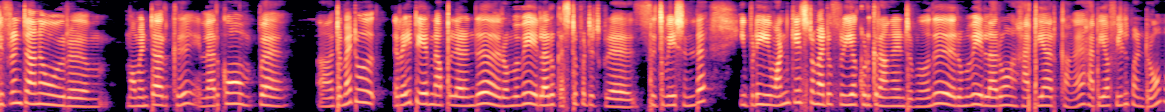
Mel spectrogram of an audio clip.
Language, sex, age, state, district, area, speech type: Tamil, female, 18-30, Tamil Nadu, Krishnagiri, rural, spontaneous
